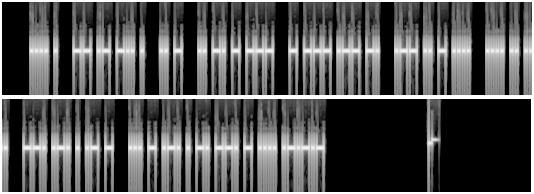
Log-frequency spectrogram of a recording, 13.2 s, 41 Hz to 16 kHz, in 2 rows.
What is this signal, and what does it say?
Morse code, heard as a keyed tone, about 40 wpm, 700 Hz. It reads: HE MADE IT INTO TOWN WITH HIS GREAT STRENGTH.
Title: Sentences from Top 1300 Words 40wpm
